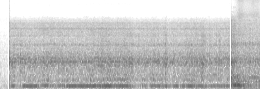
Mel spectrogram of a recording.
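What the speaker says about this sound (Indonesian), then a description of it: "blender wortel yang sudah dipotong kecil-kecil dengan air secukupnya sampai halus" An electric blender starts abruptly and runs at a steady, loud whir, grinding small chopped carrot pieces with water, then briefly shifts pitch near the end.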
